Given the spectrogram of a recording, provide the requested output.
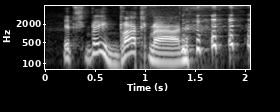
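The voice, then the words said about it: Gruff imitated villain voice. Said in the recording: “do the voice... That's Bane. That's obviously Bane.”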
